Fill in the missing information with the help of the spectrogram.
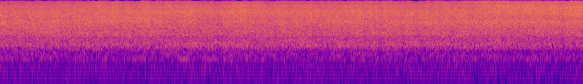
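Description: Steady, even whir of several model trains running around the layout, with no separate clicks or rail joints standing out.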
